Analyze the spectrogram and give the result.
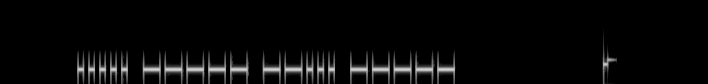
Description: Morse code, heard as a keyed tone, about 22 wpm, 700 Hz. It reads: 5070
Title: Numbers - 4-Digit 22wpm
